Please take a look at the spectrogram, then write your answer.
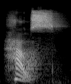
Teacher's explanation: House ends in a voiceless S.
